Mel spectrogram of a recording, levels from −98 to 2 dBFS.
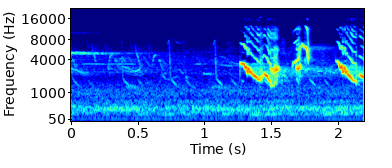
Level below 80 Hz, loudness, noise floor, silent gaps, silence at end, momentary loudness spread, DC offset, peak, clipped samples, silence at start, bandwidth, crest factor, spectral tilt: -80 dBFS; -21 LUFS; -60 dBFS; none; 0 s; 8 LU; under 0.1%; -10 dBFS; under 0.1%; 1.25 s; 13 kHz; 16 dB; 4.5 dB/octave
